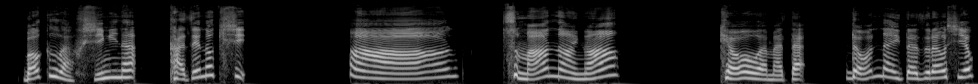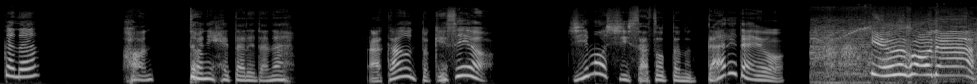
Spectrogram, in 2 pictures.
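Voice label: Japanese, female, Character Voices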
